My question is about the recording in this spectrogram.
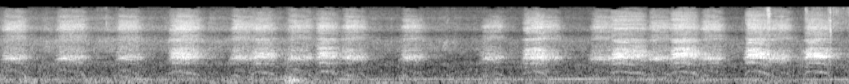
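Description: Several crows cawing over and over, short harsh calls coming about three a second and sometimes overlapping.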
